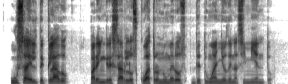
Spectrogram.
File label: Spanish, hotline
